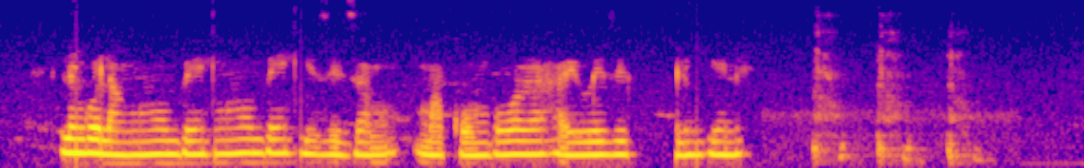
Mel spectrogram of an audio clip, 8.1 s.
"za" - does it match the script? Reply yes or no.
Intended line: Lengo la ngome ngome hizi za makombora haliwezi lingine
yes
